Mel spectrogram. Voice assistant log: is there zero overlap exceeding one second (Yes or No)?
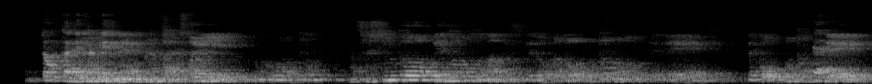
No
